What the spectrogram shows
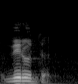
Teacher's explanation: यह एक संयुक्ताक्षर 'dh' है, जिसे अंत के रूप में पढ़ा जाता है, एक सघोष महाप्राण के रूप में पढ़ा जाता है , इसलिए हम इस पर जोर या प्रभाव नहीं डाल सकते।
